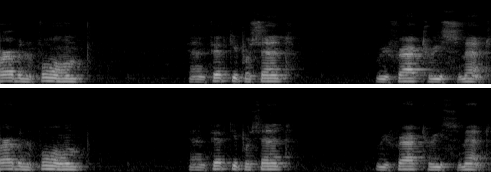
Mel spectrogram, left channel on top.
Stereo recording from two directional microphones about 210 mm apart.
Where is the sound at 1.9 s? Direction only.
15° right (ahead or behind).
